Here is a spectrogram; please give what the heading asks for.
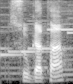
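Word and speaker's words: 姿: And so then we get actual the meaning of sugata by the way accent on the first syllable which means figure, form, shape and other extended meanings.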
